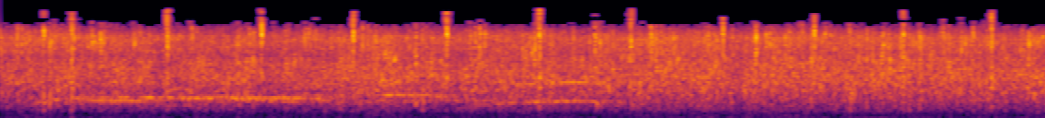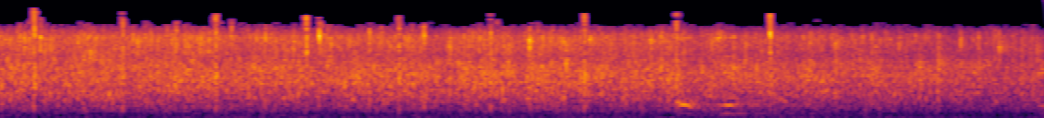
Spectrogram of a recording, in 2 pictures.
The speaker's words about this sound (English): I think that the job that was done was absolutely yeoman's work and deserves its own round of applause.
